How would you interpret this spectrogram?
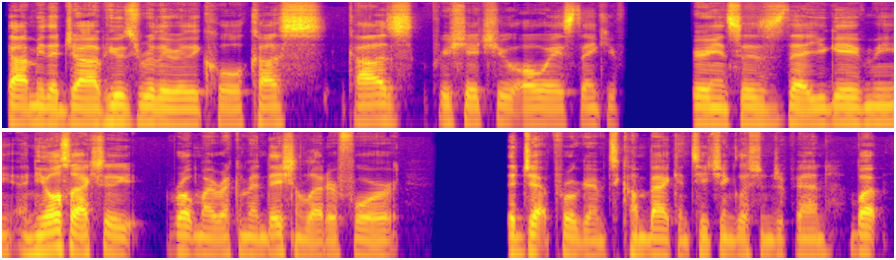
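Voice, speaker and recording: Friendly young male podcast co-host, low-ish voice, rambling casual delivery. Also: little pitch movement, a little fast, a little mellow, no room sound, studio quality. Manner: rambling, friendly, steers the conversation. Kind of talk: casual chat.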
